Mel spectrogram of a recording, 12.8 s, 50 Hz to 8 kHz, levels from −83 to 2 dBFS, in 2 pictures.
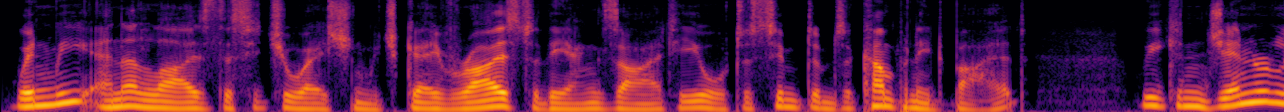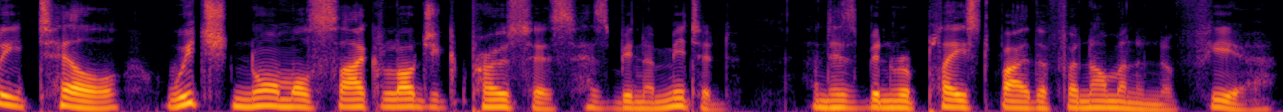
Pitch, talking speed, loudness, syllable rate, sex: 130 Hz, 175 wpm, -20 LUFS, 5.4 syllables/s, male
